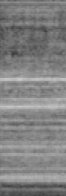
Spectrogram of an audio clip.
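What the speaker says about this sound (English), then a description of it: "when the old drama phone started ringing" An old-style telephone bell rings continuously, a bright, steady metallic trill at moderate loudness with no voices over it.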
